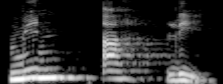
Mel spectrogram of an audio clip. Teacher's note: alif atau hamzah dibaca dengan idhar halqi atau jelas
